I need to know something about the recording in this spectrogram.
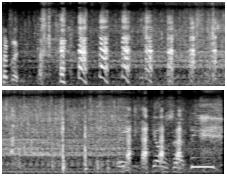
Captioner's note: laughing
